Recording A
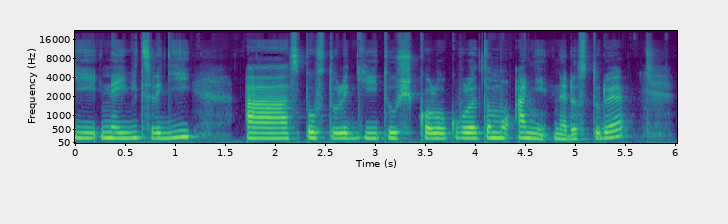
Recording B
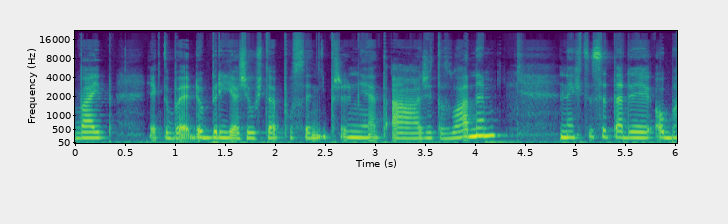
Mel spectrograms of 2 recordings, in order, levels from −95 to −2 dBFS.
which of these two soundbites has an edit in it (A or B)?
B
